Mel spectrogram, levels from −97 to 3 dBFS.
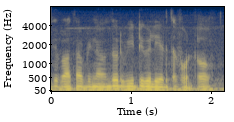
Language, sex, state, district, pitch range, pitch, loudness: Tamil, male, Tamil Nadu, Namakkal, 90-95 Hz, 90 Hz, -15 LUFS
